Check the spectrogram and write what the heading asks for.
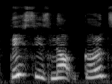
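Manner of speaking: high, anxious fish voice protesting; a worried little fish crying no; fretful fish. Acted. Fish in the pot warning the children, high and anxious. Fish frets after cat leaves.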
